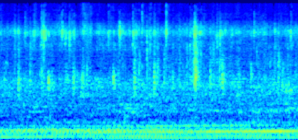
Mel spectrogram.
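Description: Rain falls in Tulelake in late May, a steady soft hiss with scattered crisp droplet ticks, quiet and continuous with no talking.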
